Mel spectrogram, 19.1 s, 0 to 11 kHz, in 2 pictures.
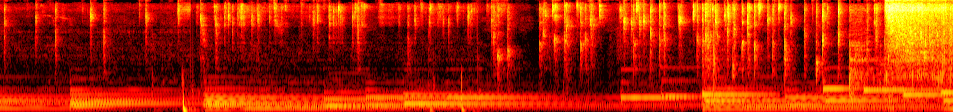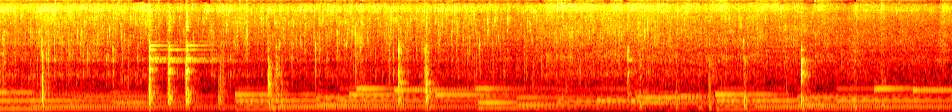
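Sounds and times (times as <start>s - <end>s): utensil clicking in a pan: 2.0s - 8.9s, 9.5s - 18.7s
food sizzling in a pan: 8.3s - 19.0s.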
